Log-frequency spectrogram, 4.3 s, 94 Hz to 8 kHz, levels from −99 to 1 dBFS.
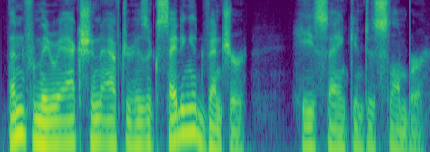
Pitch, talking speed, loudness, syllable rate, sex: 110 Hz, 165 wpm, -17 LUFS, 5.7 syllables/s, male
